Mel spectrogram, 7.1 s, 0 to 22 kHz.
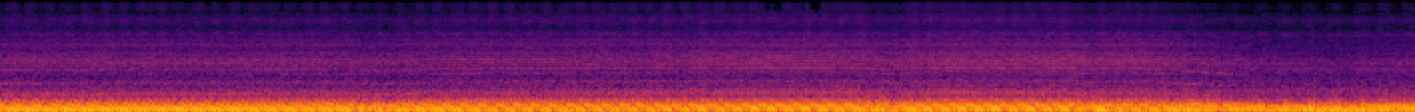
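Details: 2005 Subaru Forester XT after an idle adjustment; codes show a blow-by function problem and a P21xx code, owner concerned about blow-by, earlier a coil miss and suspected rich running. Low rumbling idle with an uneven, loping pulse; rough idle, cause unconfirmed.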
